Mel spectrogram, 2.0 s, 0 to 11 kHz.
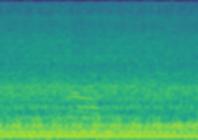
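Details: Modified turbocharged car with header wraps, warm after about 10 minutes running, following oil leak fitting repair: steady, even low idle with no skips; healthy, though a faint possible hiss of unknown source was noted.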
